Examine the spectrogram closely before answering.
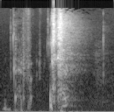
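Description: A single sharp sneeze bursts out close to the mic, preceded by a brief voiced intake of breath, then fades quickly into quiet.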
